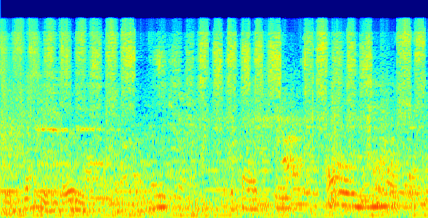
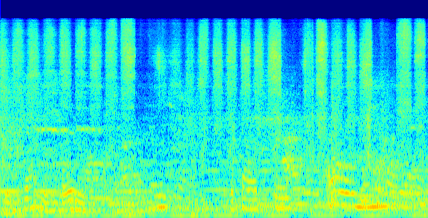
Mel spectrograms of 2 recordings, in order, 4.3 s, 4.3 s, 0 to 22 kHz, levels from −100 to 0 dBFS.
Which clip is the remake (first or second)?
second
